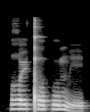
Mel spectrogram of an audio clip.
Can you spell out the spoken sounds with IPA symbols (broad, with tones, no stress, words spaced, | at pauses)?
ʁy˥ǃo˥pu˥ mi˩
